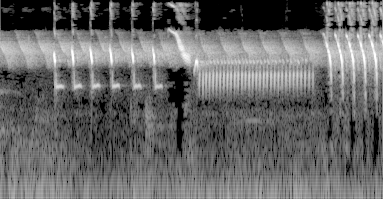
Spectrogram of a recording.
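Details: Singing canary: spaced sharp chips, a slurred rising-falling whistle, a buzzy rattling stretch, then a burst of quick repeated notes.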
